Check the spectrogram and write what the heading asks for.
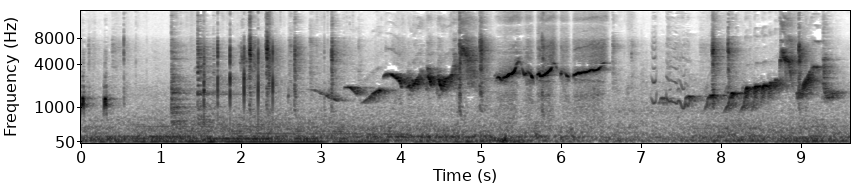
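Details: Competition-trained white-rumped shama kept in a cage, singing while held: clicks and ticks give way to warbling, rising whistled phrases around the middle, a pause, then more upward-sweeping whistles and chatter.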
